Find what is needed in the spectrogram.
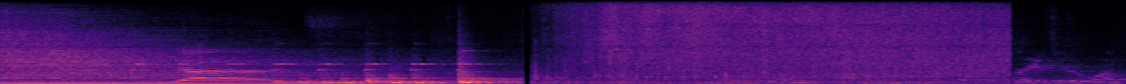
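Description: Mallet percussion and voices in a band room over a steady low hum. After an abrupt cut about halfway, a steady rushing hiss of a large vinyl performance floor being dragged across a tile floor.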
